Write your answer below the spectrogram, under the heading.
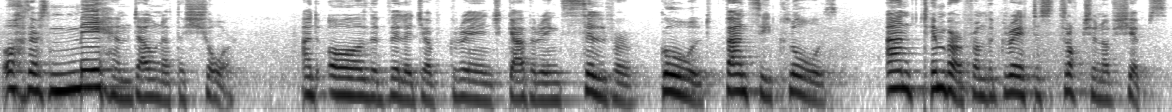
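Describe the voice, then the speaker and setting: An old Irish countrywoman played by an actress in an audio drama, sly, earthy and scornful. She grumbles in colloquial Irish English at an unhurried, slow pace. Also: lowish voice. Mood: harried, scolding. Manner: colloquial, sardonic. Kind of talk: audio play acting.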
